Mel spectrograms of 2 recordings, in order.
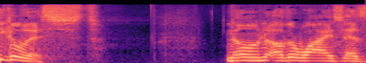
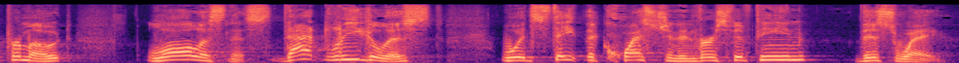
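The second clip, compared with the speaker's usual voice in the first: usual speaking voice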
